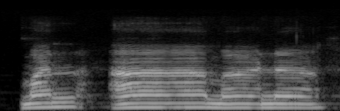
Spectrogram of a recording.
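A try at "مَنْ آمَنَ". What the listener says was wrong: Man idhar. Jadi belajar idhar itu sama seperti orang belajar nyentak gitu Pak ya. Dihentak latihannya. Tapi baca Quran nggak boleh dihentak. Bapak kayaknya vokalnya tuh masih ketahan ya.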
